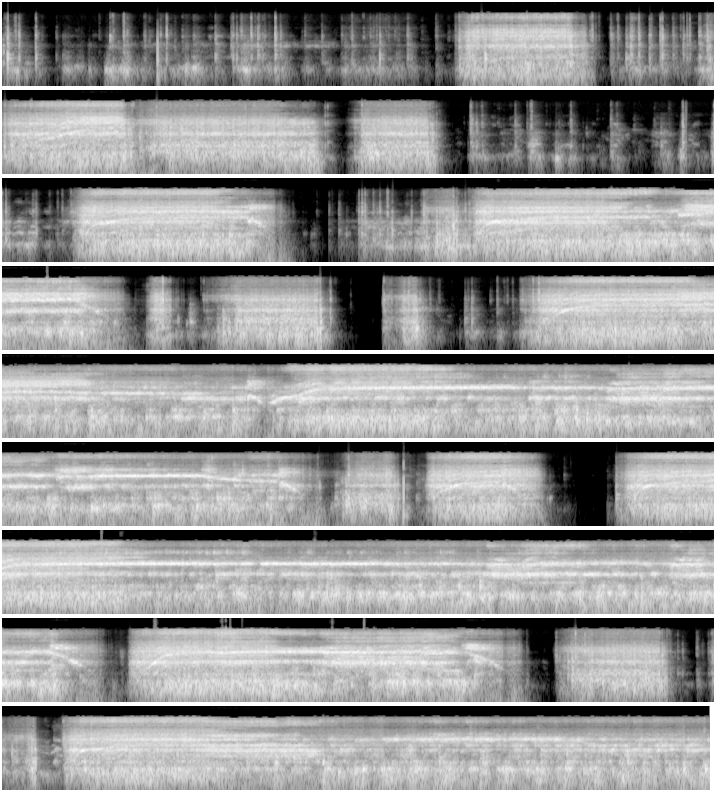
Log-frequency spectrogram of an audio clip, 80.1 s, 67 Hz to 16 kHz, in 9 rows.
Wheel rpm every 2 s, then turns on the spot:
0, 0, 10, 20, 50, 40, 20, 0, 0, 90, 60, 30, 150, 140, 10, 10, 40, 160, 160, 150, 230, 220, 230, 170, 30, 50, 150, 230, 230, 230, 230, 100, 200, 190, 30, 20, 140, 160, 160, 160.
10-14 28-30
